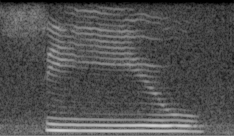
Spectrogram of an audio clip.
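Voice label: "siu6", Cantonese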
